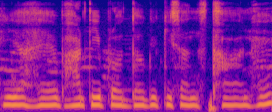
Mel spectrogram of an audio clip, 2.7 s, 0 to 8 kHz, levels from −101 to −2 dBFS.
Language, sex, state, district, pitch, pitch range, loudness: Hindi, female, Uttar Pradesh, Varanasi, 195 Hz, 190-200 Hz, -35 LUFS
